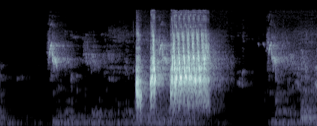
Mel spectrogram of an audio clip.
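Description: A quail gives a sharp three-part call, two quick clipped notes and then a harsh burry one, between soft high chirps. Nothing else is heard.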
